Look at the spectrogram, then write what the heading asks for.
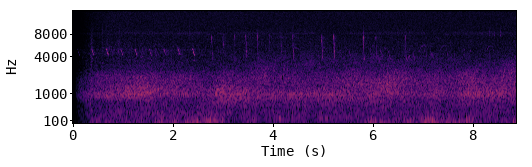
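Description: Steady outdoor hiss and rumble, fading in at the start. Over it a small bird gives a quick series of high chirps, about four a second, for the first two or three seconds, then a run of sharp, high clicking notes.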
